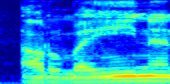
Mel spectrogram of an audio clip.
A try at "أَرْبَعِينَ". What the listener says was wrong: نہ یا کی آواز کریں گے نہ حمزہ کی آواز کریں گے، عین گلے کا درمیانی حصہ،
